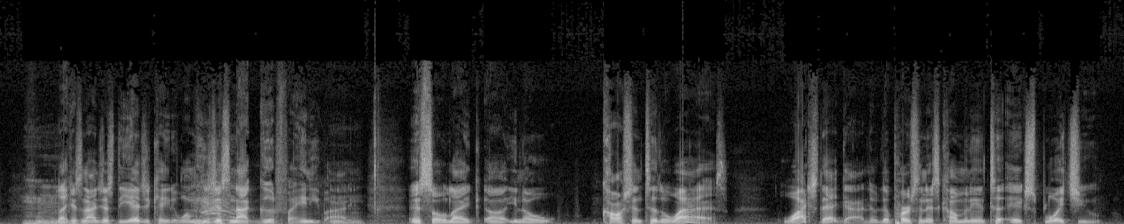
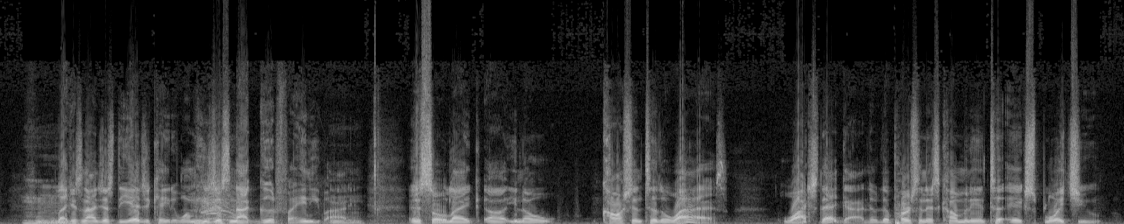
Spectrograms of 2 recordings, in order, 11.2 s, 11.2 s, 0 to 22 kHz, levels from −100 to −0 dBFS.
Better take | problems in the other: first | distortion; slight; 10 dB below the speech

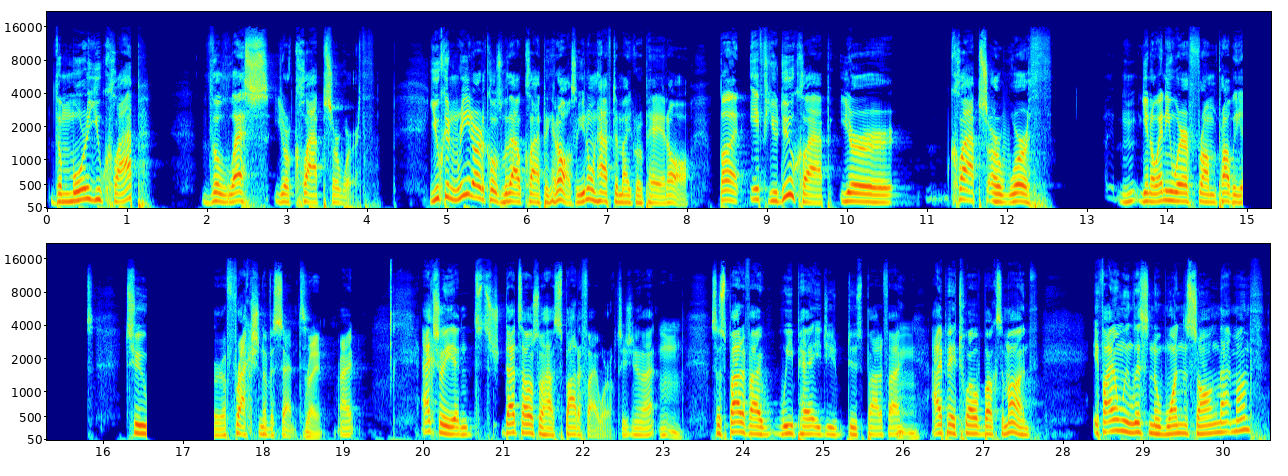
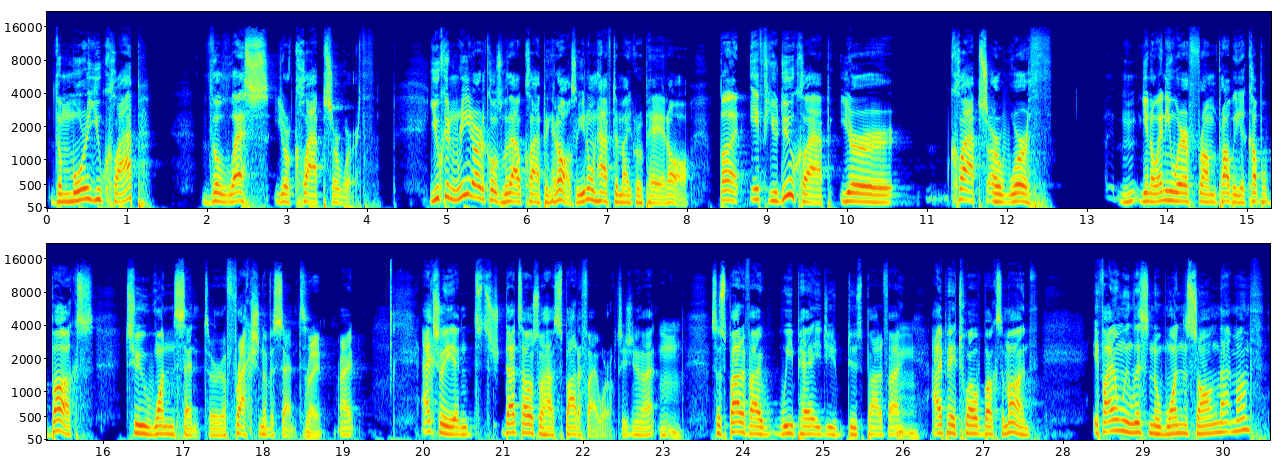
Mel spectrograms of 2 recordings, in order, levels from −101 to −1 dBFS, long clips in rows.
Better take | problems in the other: second | audio cutting out; at 15 s for 1 s and at 17 s for 1 s

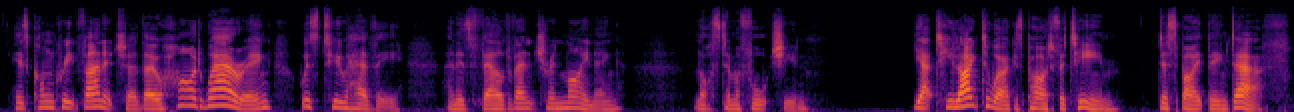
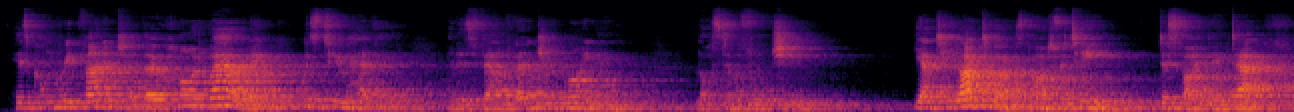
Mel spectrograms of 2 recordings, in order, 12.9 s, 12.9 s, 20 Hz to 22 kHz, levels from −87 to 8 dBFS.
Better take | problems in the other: first | room echo; noticeable; dies away in 2.1 s // off-mic speech; far

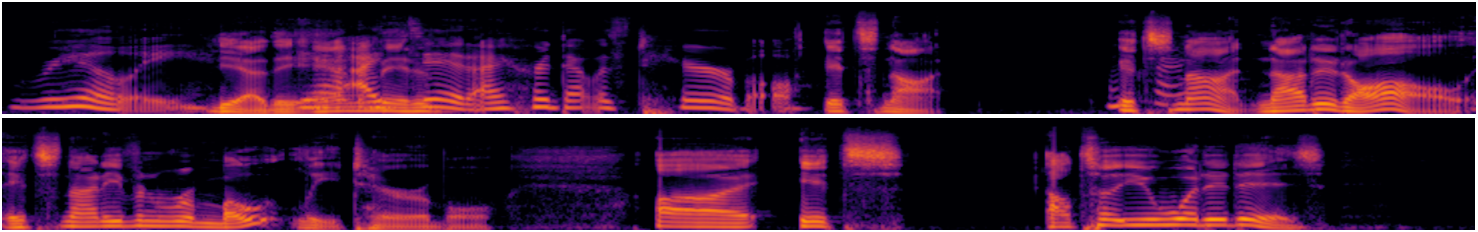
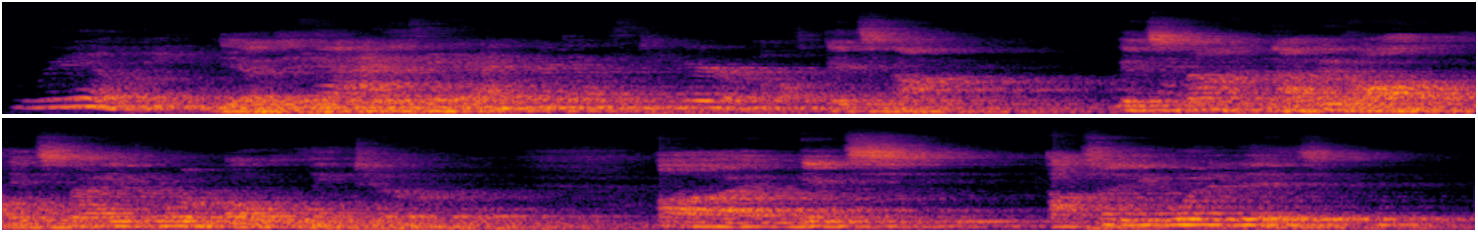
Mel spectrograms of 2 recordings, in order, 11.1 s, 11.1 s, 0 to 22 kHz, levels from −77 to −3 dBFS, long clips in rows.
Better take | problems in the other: first | off-mic speech; far // room echo; strong; dies away in 2.3 s

